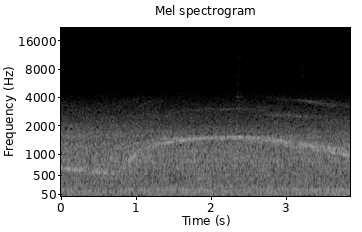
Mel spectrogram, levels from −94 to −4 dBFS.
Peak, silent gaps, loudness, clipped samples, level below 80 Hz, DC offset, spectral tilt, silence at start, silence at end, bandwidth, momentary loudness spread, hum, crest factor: -28 dBFS; none; -42 LUFS; under 0.1%; -54 dBFS; under 0.1%; -8 dB/octave; 0 s; 0 s; 15.5 kHz; 2 LU; none; 14 dB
